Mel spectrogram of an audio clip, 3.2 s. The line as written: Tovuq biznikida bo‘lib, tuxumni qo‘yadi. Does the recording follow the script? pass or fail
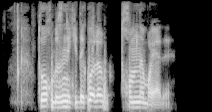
pass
